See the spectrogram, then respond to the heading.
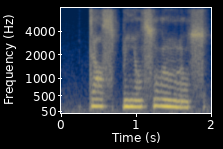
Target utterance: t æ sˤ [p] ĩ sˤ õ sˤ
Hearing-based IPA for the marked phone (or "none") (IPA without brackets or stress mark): p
